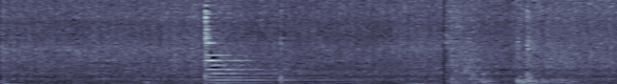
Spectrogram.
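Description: Prawns fry in oil in a wok with a steady, close sizzle, broken by a few sharp clinks and stirring scrapes; no one speaks.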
